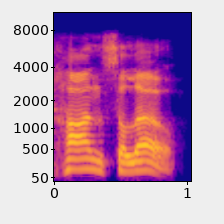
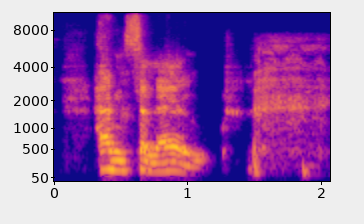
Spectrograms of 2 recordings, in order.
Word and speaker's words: Han Solo: It's Han Solo. Hans. Yeah. Hello. Solo. Han Solo. Yeah, that's right. That's how it's pronounced.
